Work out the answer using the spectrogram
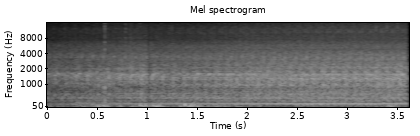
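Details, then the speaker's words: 2007 Ford Focus just after oil, filter, spark plug, plug lead and air filter change, hard to start: steady idle with constant low hum and thin tone, no clear knock; owner wonders about film on the new plugs, unconfirmed. "haven't heard that sound the only thing i can think of is which is uh because we changed the sparkles completely whether or not there's some sort of like film over him or something"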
